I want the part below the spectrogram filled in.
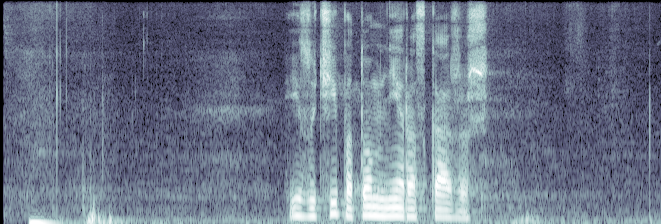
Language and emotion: Russian, neutral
